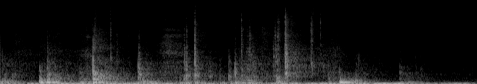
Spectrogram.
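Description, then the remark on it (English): A heavy hidden door behind a bookcase grinds open, with a series of low thuds and scraping knocks spaced unevenly over a few seconds, fairly loud, no voices. “Jesus, there's a hidden door.”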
